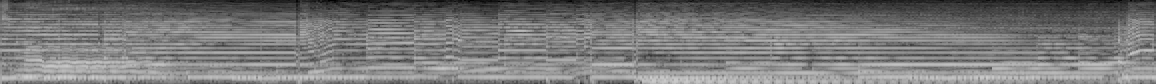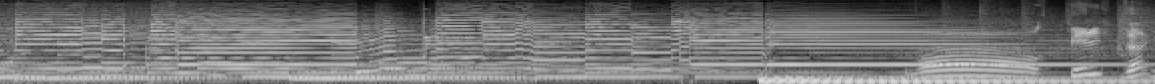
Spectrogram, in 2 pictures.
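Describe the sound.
A rock song duet plays loudly and steadily, distorted electric guitar chords sustaining under a sung voice that swells with wide, wavering vibrato toward the end.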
